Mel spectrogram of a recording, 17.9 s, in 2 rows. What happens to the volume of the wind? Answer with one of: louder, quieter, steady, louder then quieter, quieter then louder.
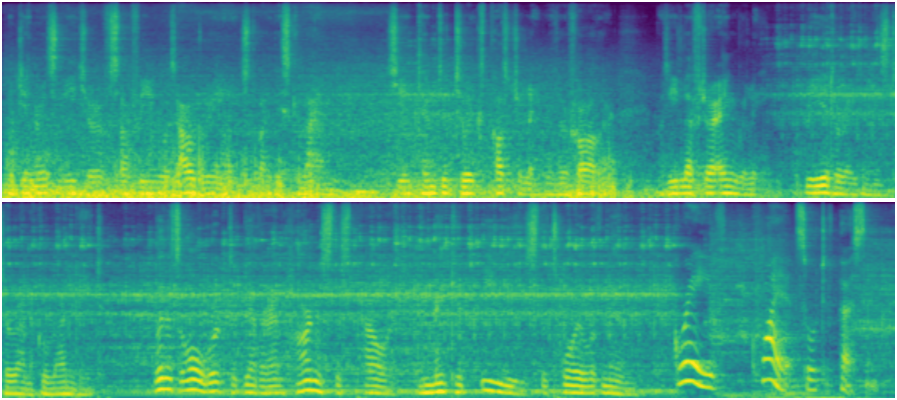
quieter.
